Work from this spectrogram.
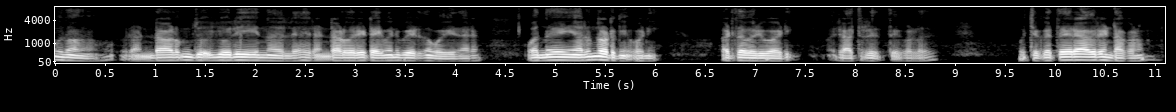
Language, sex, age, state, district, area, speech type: Malayalam, male, 60+, Kerala, Kasaragod, rural, spontaneous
